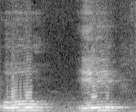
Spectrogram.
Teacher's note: अर्ध संवर्त के अंदर मुंह बहुत थोड़ा सा खुलेगा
